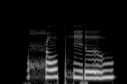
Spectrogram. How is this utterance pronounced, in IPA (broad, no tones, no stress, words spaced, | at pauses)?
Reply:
ħɔpʰe ɾəu̯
